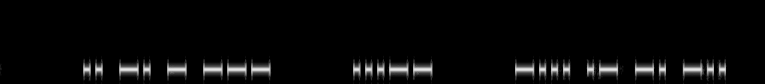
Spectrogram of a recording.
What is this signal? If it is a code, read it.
Morse code, heard as a keyed tone, about 20 wpm, 700 Hz. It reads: INTO 3 BAND
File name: UK MASTER QSOs TRAINING / 20WPM / UK MASTER QSOs 0041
